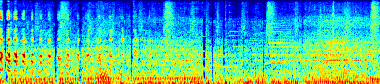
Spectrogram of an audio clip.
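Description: Old Yamaha Mio scooter with stock parts and light roller weights, engine revving loudly and close in a continuous rough buzzing drone with small rises and dips in pitch.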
